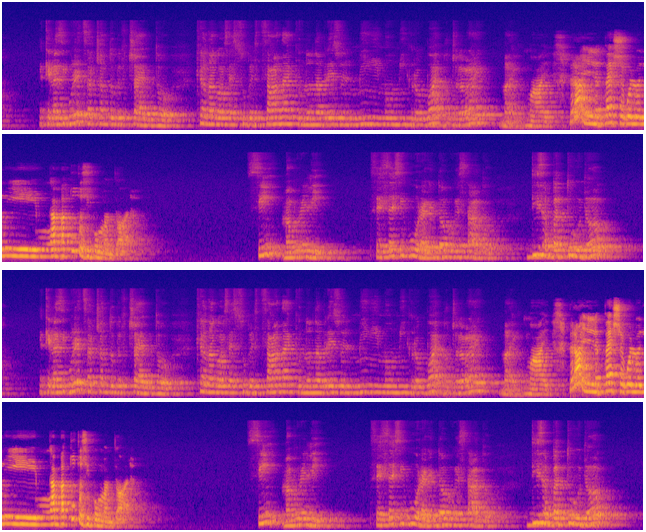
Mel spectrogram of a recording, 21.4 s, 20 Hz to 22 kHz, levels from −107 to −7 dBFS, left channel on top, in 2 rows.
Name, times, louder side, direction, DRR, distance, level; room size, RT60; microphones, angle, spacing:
voice 1, 0.6-2.9 3.2-8.7 14.9-16.1 16.9-18.9 19.5-20.7, right 1 dB, 5° right, -4 dB, 1.7 m, -35 dB
voice 2, 8.7-12.9, right 3 dB, 75° right, 8 dB, 0.5 m, -27 dB
9.6 x 8.2 x 2.6 m, 1.1 s
head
